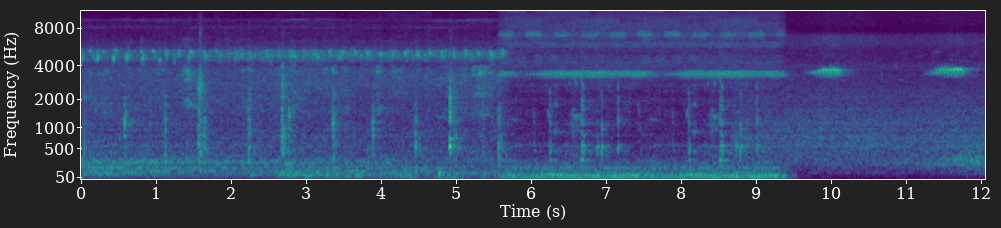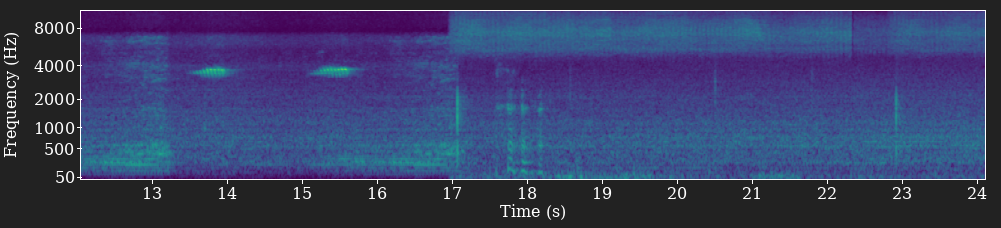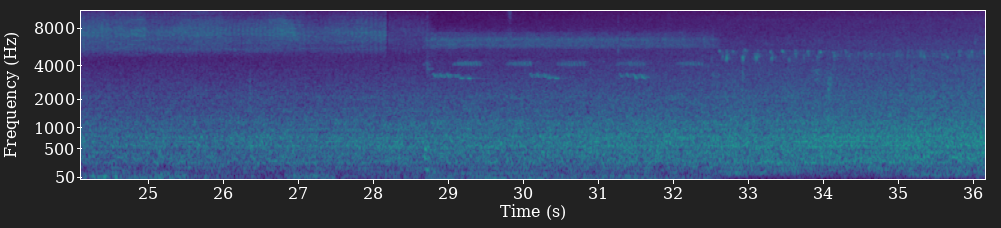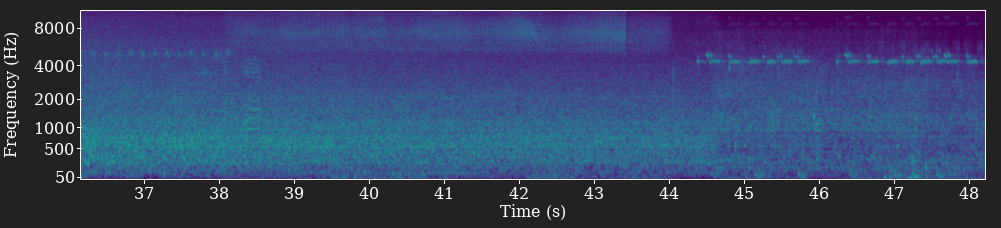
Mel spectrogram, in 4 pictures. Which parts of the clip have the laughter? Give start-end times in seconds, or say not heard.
17.6-18.3, 38.2-38.6.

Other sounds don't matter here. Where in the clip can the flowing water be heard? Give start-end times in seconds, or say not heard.
8.7-48.1.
